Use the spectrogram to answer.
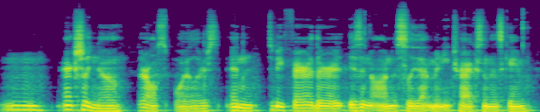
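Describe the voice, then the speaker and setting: A man's voice: low voice, normal speed, darkish tone, husky. Chatty male streamer thinking aloud. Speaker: streamer and game developer. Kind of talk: casual gameplay commentary. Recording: game music playing behind.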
